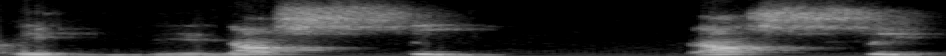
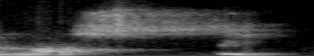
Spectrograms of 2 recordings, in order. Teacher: Gimana kalau gabung dengan shad dijaga ketipisan nun.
